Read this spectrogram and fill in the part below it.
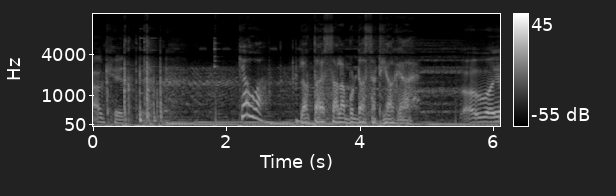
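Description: A man speaks into a telephone with a gruff voice.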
